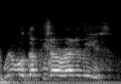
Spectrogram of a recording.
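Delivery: high, exaggerated, over-the-top anime battle cry. Showing how written text comes across, with anime-style shouting. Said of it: "kind of anime shouty".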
